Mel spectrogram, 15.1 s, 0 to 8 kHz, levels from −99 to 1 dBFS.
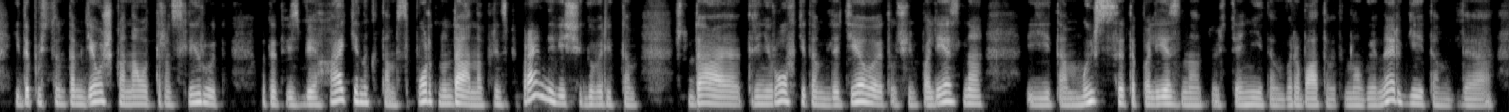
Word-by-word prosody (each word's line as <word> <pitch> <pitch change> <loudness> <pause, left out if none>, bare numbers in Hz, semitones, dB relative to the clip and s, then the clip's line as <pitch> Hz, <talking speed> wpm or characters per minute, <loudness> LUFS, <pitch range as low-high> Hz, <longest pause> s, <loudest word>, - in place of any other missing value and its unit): И, 150 - -6
допустим, 160 -1 -1
там 150 -2 -1
девушка, 175 -1 +3
она 150 0 -1
вот 145 -3 -3
транслирует 150 +2 -1 0.4
вот - - -10
этот 140 0 -3
весь 135 -1 -3
биохакинг, 185 - +2
там 130 - -6
спорт. 195 +8 +2
Ну 155 - -1
да, 155 -1 +7
она 130 -1 -2
в - - -21
принципе 135 -1 -7
правильные 285 -10 +4
вещи 155 -4 -1
говорит 140 -1 -4
там, 130 -3 -7 0.3
что 145 - -10
да, 150 -4 +3
тренировки 165 +5 0
там 145 -3 -3
для 135 +2 -2
тела- 180 +6 +5
это - - -8
очень 130 0 -8
полезно, 155 0 +1 0.4
и 130 0 -5
там 130 0 -5
мышцы- 195 +2 +4
это - - -3
полезно, 140 -2 0
то - - -10
есть 135 - -12
они 135 -1 -1
там 125 -2 -8
вырабатывают 130 -1 -3
много 130 0 -5
энергии 155 - +1
там 130 -3 -10
для 125 0 -7
145 Hz, 180 wpm, -27 LUFS, 130-165 Hz, 0.4 s, да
